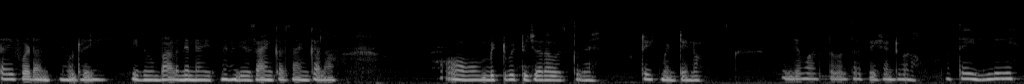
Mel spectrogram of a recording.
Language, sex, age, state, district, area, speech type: Kannada, female, 18-30, Karnataka, Koppal, urban, spontaneous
